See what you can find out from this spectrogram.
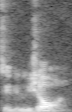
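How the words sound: It is said with a French pronunciation. "that's how the French pronounces the television"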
